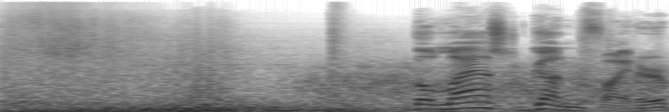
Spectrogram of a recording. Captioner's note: explosion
